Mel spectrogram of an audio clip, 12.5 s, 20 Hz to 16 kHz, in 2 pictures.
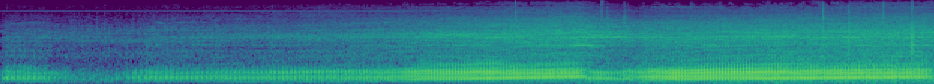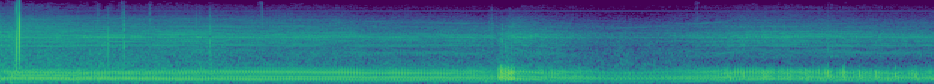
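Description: Ducati Scrambler's 803 cc air-cooled L-twin engine pulling through the gears: the revs climb, break at a shift about four seconds in, and climb again. They then drop back about six seconds in and run steadier, with a short blip of revs near ten seconds.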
